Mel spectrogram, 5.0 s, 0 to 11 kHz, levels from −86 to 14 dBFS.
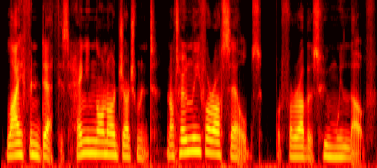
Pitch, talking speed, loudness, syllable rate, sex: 180 Hz, 215 wpm, -21 LUFS, 5.2 syllables/s, female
